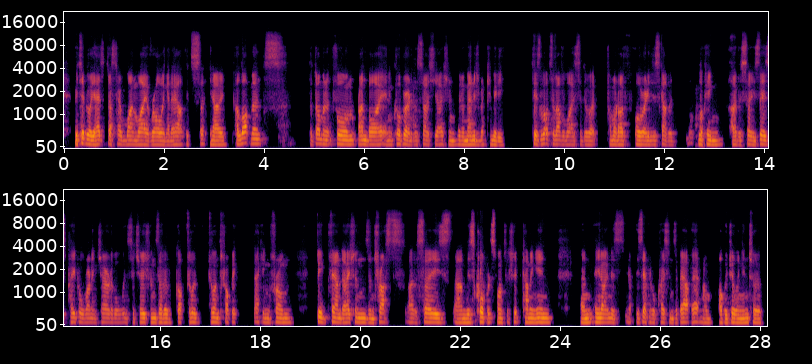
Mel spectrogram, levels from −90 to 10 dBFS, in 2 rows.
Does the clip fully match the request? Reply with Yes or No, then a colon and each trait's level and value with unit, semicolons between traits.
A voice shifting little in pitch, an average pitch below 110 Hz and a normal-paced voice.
No: narrow, 1.3 semitones; low, 120 Hz; average, 175 wpm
